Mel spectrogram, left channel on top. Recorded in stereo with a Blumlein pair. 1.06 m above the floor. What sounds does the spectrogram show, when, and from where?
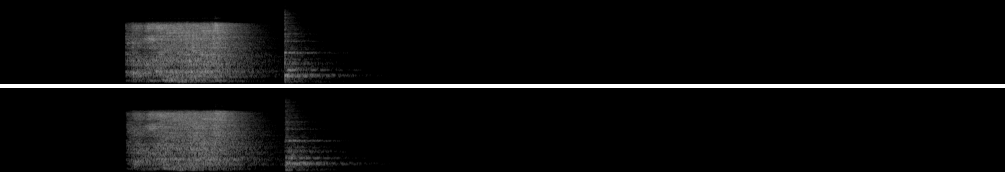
1.2 s tearing paper: 50° left, 3 m
2.8 s tapping: 35° left, 4.5 m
